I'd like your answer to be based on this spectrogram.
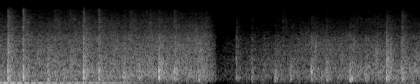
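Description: A train rolls steadily along rails with rhythmic clickety-clack wheel beats and a low rumble, briefly dropping out before the clattering resumes, with no voices.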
